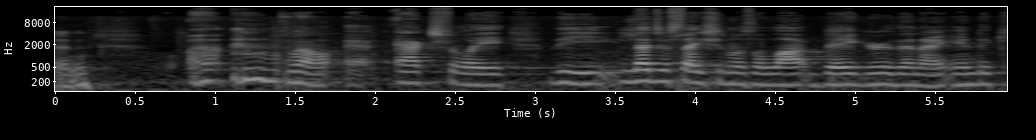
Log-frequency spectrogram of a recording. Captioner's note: clears throat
